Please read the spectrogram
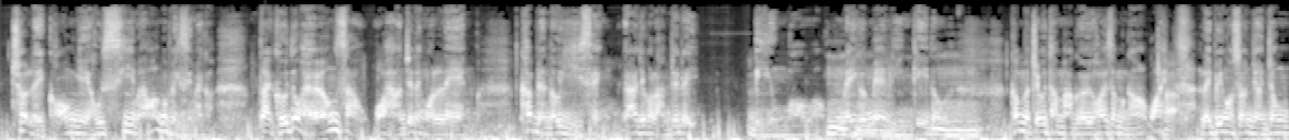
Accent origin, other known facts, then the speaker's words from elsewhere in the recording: Guangdong, China; 我哋广东人啦，即系最叻噶啦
